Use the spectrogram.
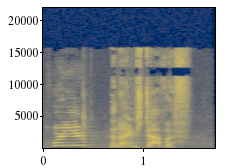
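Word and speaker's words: Daveth: It's not David, it's Davith.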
